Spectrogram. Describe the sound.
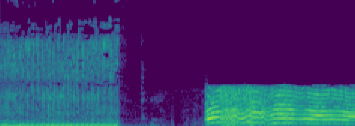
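A low, buzzy fart noise holds steady for nearly a second, then breaks off into a short silence before a higher, wavering voiced sound follows, loud throughout.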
